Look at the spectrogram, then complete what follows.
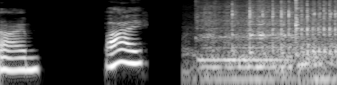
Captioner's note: projector whirring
